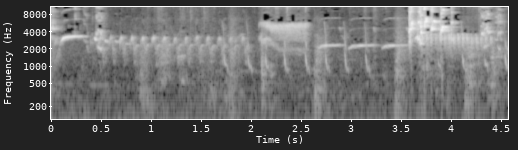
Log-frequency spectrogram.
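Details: Lovebirds in an aviary give a fast high trill, then a series of short, clear rising chirps, ending in a harsh shrill squawk burst.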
